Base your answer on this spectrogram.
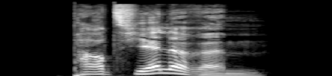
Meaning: strong dative masculine/neuter singular comparative degree of partiell
- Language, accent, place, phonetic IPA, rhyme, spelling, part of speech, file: German, Germany, Berlin, [paʁˈt͡si̯ɛləʁəm], -ɛləʁəm, partiellerem, adjective, De-partiellerem.ogg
